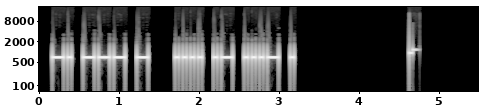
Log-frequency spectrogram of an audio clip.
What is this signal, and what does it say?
Morse code, heard as a keyed tone, about 25 wpm, 700 Hz. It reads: NOT HAVE
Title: Sets of 5 Words Encore2 25wpm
